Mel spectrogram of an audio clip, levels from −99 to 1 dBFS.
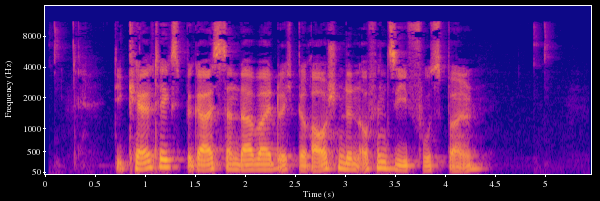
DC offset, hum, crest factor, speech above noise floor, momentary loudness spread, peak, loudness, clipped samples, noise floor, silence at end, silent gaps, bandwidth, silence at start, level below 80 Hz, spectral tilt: under 0.1%; none; 18 dB; 39 dB; 9 LU; -6 dBFS; -23 LUFS; under 0.1%; -62 dBFS; 1.1 s; none; 11.5 kHz; 0.7 s; -52 dBFS; -4.5 dB/octave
